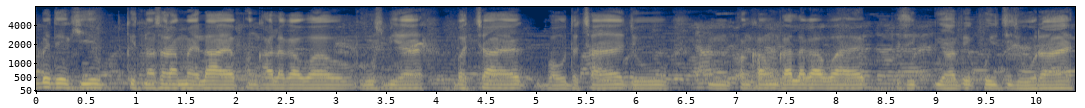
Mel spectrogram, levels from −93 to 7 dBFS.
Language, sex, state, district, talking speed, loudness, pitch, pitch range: Maithili, male, Bihar, Supaul, 185 wpm, -24 LUFS, 125 Hz, 120-130 Hz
